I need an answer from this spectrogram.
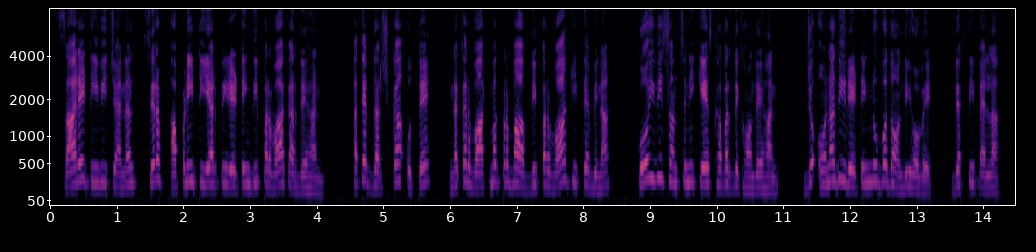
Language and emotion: Punjabi, disgusted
